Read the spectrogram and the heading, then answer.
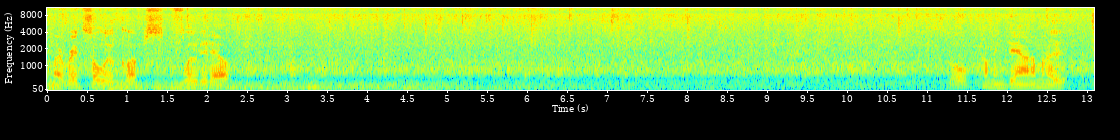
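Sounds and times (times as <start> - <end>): heavy rain pouring: 0.0 - 13.0
raindrops pattering on surfaces: 0.0 - 13.0.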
